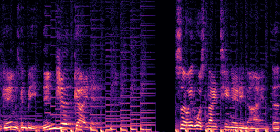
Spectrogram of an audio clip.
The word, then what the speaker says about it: Ninja Gaiden: played this game called Ninja Gayen?" Yes, that's how we pronounced it back in the day, Ninja Gayen. So, one of my first memories of Ninja Gaiden was going to the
